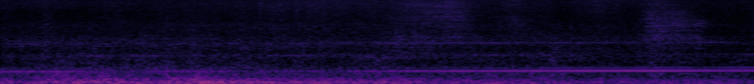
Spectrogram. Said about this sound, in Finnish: joten otetaanpa juna Tikkurilaan ja matkustetaan seuraavaan tapaamiseen.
